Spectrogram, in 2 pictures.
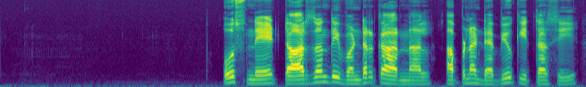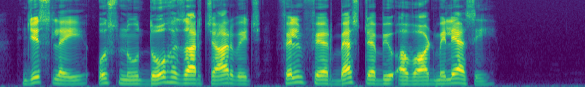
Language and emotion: Punjabi, neutral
